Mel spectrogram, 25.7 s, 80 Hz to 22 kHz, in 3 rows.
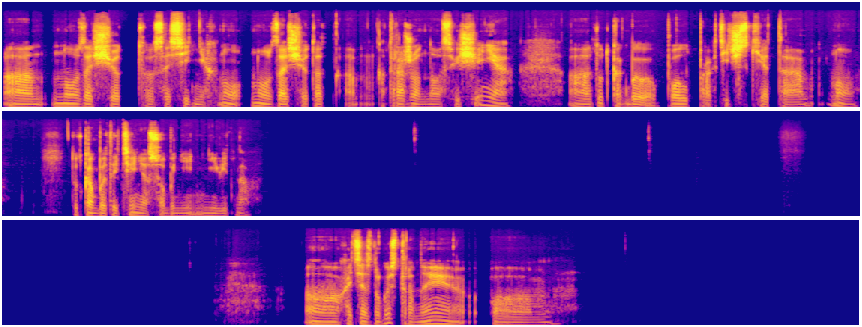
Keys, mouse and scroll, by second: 4.7-6.7 drag, 15.2 click, 22.1-24.1 drag.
